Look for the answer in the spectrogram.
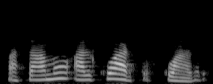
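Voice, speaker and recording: A woman with a Paraguayan accent teaching a language class, speaking slowly and clearly and repeating phrases for students to echo. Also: mid-range voice, lively intonation. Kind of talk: classroom lesson, drilling conjugations. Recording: dry, phone-like narrow sound.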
